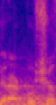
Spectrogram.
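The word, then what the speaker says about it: gratuitous: American, British और पाकिस्तानी तीनों pronunciation इसकी फ़र्क है। कहीं ग्रेटुशियस बोलते हैं, कहीं ग्रेटिशियस बोलते हैं, और पंजाबी में तो जो मर्ज़ी बोल लें।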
